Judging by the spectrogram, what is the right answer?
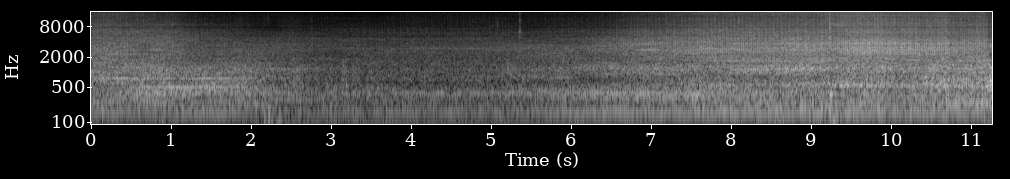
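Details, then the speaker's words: Toyota Paseo at idle after engine overhaul and intake hose clamp fix, fans straight-wired: steady hum and fan rush swelling and easing as the A/C compressor cycles, cabin getting cold; normal operation. "you can hear the AC pump cycling. The compressor and the fans for it."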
